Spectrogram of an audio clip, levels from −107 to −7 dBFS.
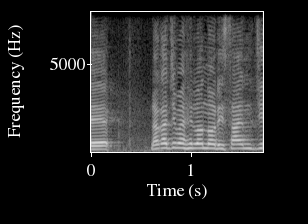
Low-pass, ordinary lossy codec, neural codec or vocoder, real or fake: none; none; codec, 16 kHz, 0.9 kbps, LongCat-Audio-Codec; fake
